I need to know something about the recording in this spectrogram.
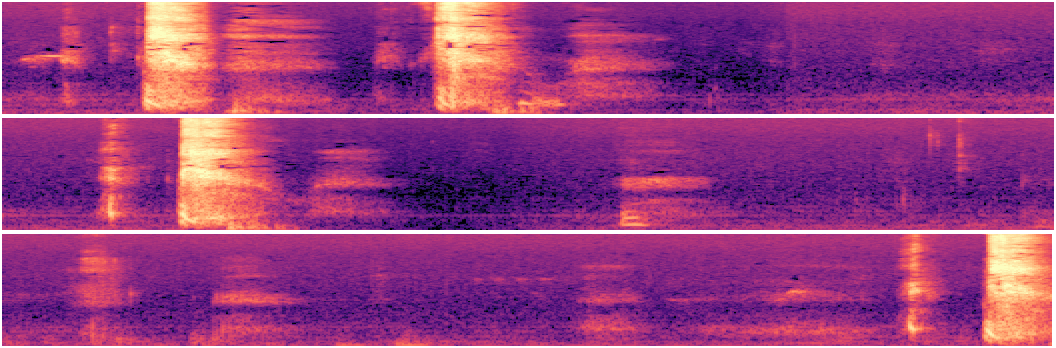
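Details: Allergy sneezing fit in late spring, itchy nose: four loud, explosive sneezes with quiet breaths between them.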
